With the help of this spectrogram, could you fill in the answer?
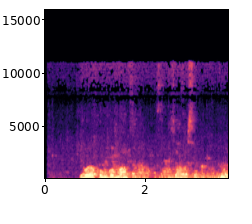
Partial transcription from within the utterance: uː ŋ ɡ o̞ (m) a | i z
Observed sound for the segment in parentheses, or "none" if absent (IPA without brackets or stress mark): m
